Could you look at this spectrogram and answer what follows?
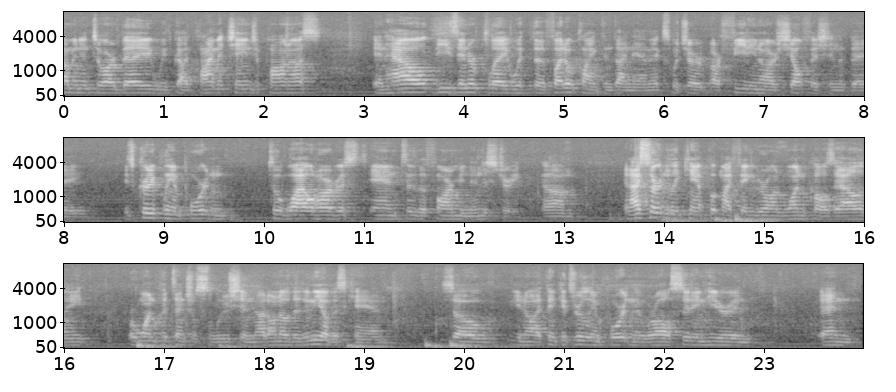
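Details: Adult man speaking; Normal voice.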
